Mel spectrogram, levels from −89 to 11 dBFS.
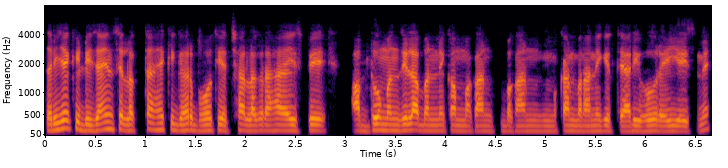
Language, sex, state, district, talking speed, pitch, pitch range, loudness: Hindi, male, Bihar, Gopalganj, 280 wpm, 130 Hz, 125-140 Hz, -16 LUFS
